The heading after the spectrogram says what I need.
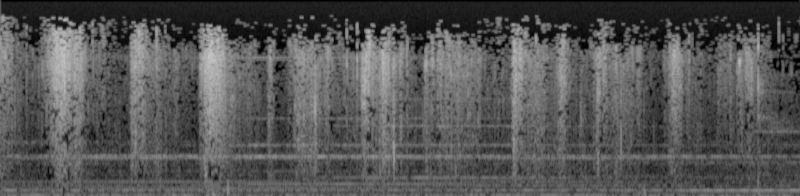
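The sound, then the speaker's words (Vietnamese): Footsteps rustle and crunch over rotten branches and dead leaves in a steady, irregular series of soft, faint steps against a low, continuous background hum. “thì ở bên ngoài có tiếng bước chân dẫm lên cành lá mục loạt xoạt vang lên.”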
